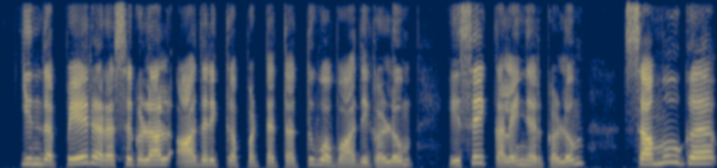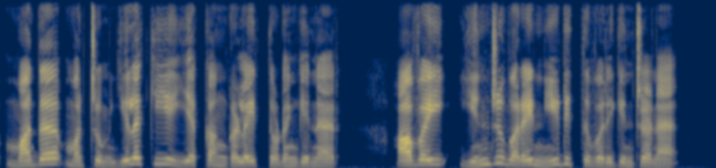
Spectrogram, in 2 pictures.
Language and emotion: Tamil, neutral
